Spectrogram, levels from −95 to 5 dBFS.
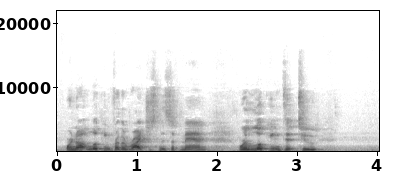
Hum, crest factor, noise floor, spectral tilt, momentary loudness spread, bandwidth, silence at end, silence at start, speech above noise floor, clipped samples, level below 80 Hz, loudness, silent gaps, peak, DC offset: none; 18 dB; -54 dBFS; -6 dB/octave; 11 LU; 10.5 kHz; 0.7 s; 0.1 s; 26 dB; under 0.1%; -58 dBFS; -28 LUFS; none; -12 dBFS; under 0.1%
